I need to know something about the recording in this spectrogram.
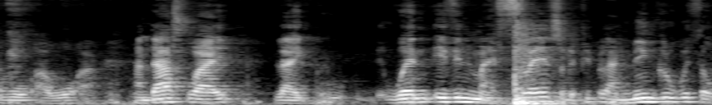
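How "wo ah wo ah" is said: "wo-, ah" for water, t dropped; mock "wo-, ah" with a gap for the t; mocked Cockney pronunciation. Scorning those people's talk, wo-ah with no t. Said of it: "Those people who talk that".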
